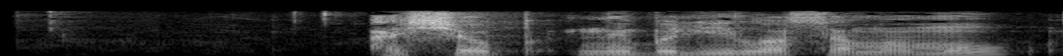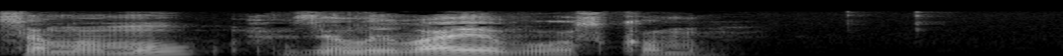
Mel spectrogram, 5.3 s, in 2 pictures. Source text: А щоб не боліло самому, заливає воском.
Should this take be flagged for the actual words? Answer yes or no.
yes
